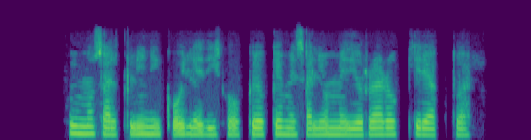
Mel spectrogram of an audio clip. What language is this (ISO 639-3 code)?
spa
